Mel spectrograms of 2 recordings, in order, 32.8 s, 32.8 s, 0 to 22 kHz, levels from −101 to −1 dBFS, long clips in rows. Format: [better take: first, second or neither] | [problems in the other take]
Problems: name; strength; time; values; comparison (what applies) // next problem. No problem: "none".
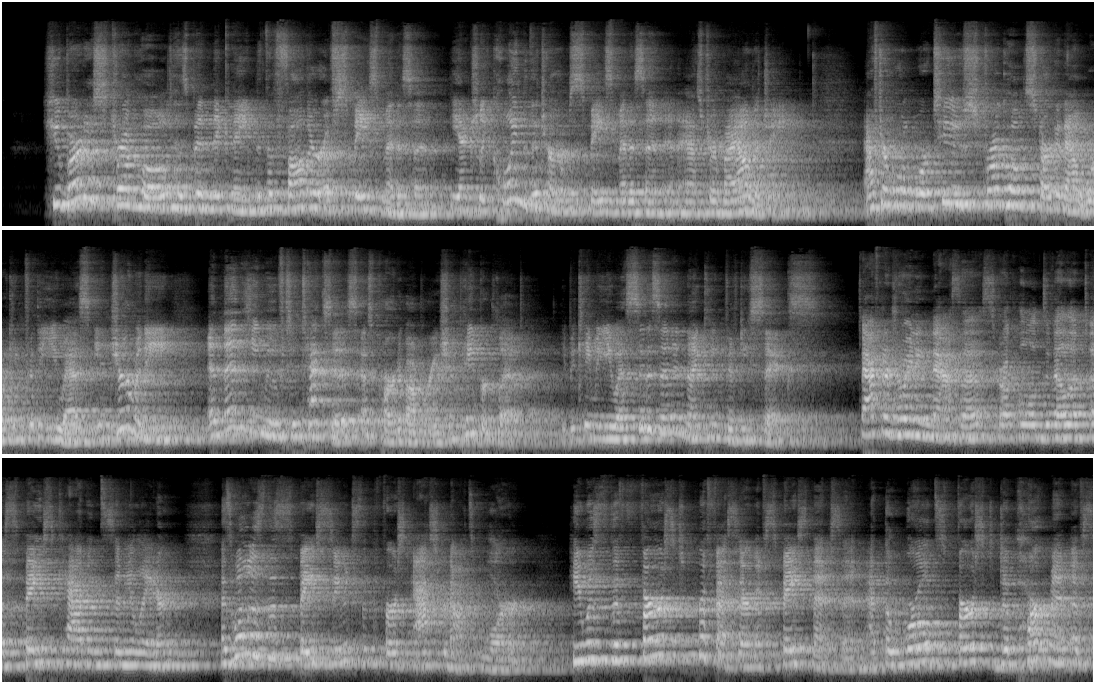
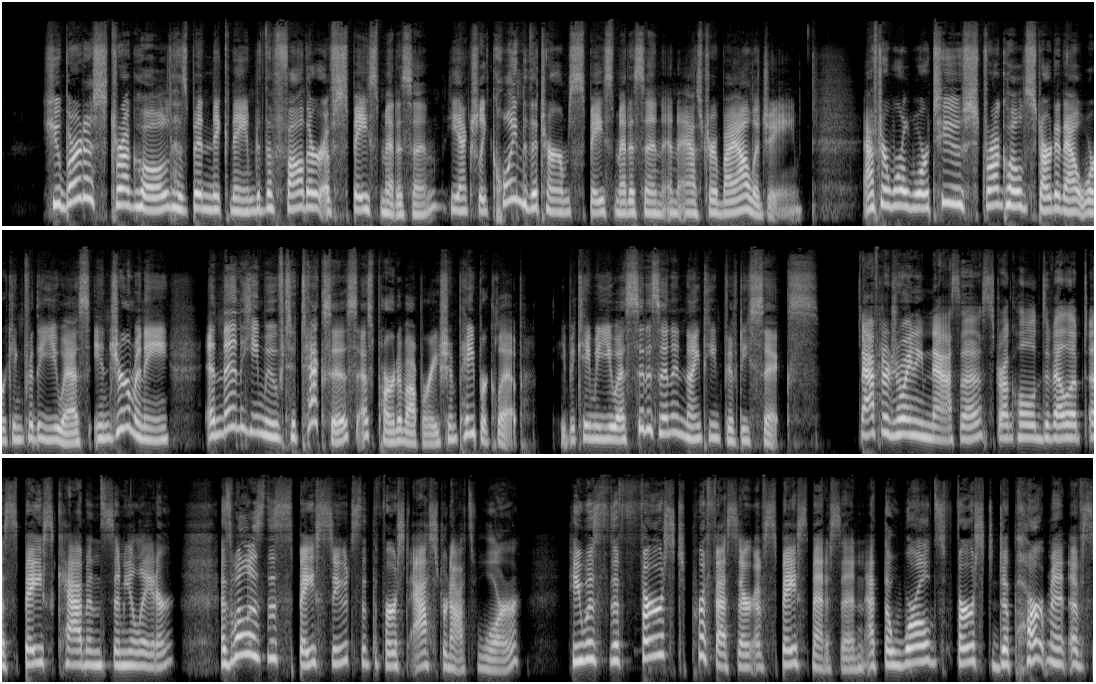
second | room echo; noticeable; dies away in 1.6 s // off-mic speech; far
